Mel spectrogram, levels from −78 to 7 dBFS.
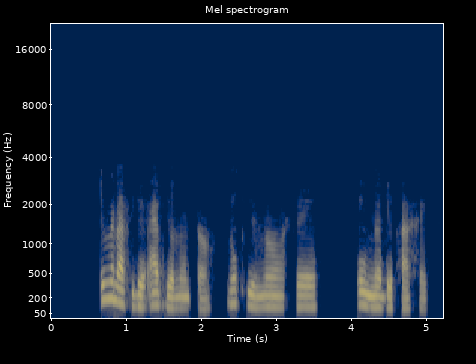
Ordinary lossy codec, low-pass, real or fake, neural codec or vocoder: MP3, 24 kbps; 3.6 kHz; fake; codec, 44.1 kHz, 1.7 kbps, Pupu-Codec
